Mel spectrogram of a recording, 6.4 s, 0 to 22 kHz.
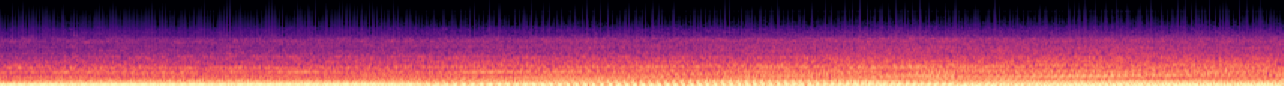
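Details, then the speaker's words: Squarebody Chevy C20 V8 with new Edelbrock 1906 four-barrel carb, stock automatic transmission, possibly aftermarket cam, on road test at about quarter throttle: deep, even rumble, steady pull, no knocks or misses, idle slightly high; normal running. "that was maybe a quarter throttle you know i don't want to beat on it too hard uh stock transmission and everything i i don't need to beat on it but um i tested it earlier it does kick down so the kick down cable is adjusted right but it goes perfect it goes perfectly fine"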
